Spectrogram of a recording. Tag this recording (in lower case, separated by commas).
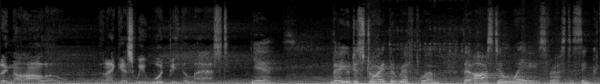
speech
